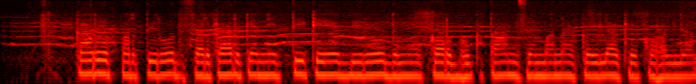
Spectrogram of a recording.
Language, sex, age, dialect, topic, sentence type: Bhojpuri, male, 18-24, Southern / Standard, banking, statement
